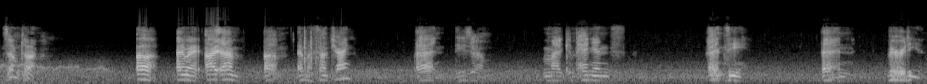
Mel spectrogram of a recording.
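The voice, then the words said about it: Character voice with a lovely accent. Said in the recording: “Oh, I am in love with your accent. ... What a beautiful accent.”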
